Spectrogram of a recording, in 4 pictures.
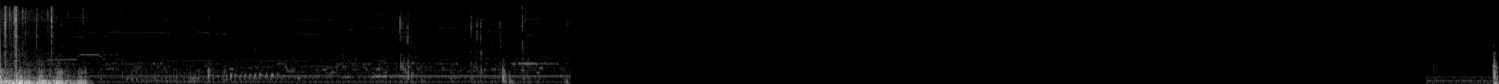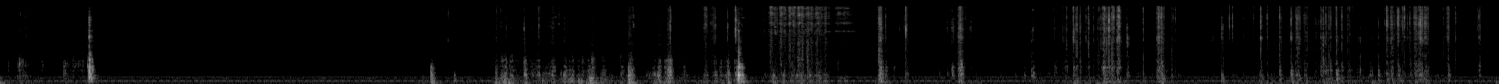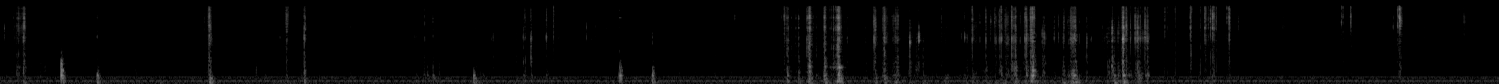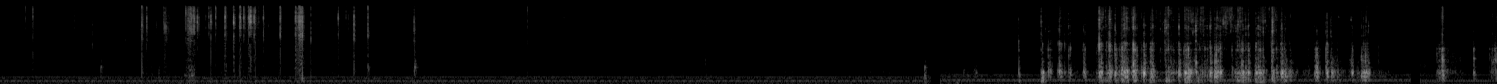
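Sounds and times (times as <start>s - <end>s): steady low hum: 0.0s - 5.7s.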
